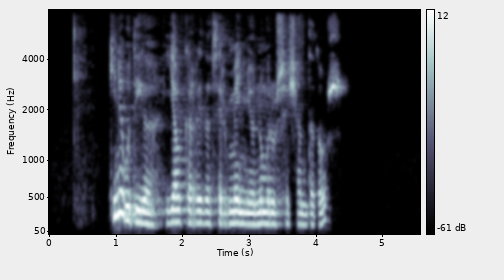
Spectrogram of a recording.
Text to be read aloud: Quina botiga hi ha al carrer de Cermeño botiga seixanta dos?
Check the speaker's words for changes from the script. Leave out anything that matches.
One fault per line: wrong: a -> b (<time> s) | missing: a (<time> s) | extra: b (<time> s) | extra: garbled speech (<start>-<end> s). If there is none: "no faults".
wrong: botiga -> número (3.2 s)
